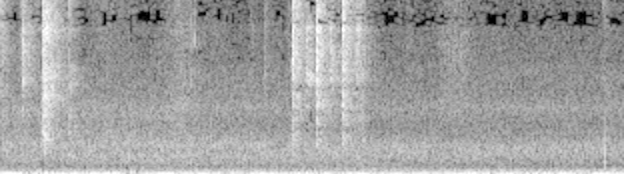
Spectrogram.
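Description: Steady low rumble of a commuter train running, heard inside the carriage. Over it come a few short sharp clicks, right at the start and again in a quick cluster of three about two seconds in: the conductor punching the paper tickets.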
